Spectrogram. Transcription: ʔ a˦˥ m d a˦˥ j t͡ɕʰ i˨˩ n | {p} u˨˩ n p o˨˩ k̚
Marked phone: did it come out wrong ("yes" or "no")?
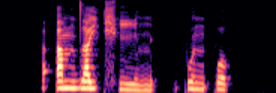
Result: no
